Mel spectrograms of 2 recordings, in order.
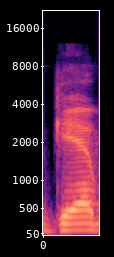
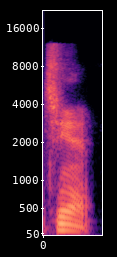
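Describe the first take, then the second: First: The syllable begins with a g sound. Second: The syllable begins with a j sound. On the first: This is how many people say it today. "कई लोग इसको ज्ञ बोल देते हैं" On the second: This is the original traditional way of saying it. "रियल है ज्ञ"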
